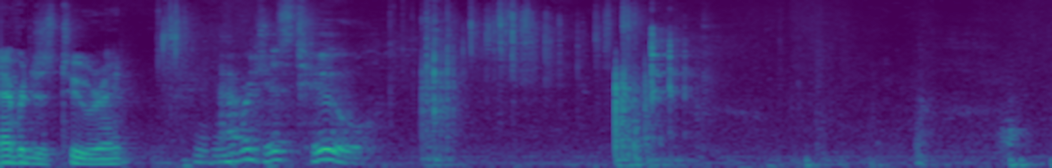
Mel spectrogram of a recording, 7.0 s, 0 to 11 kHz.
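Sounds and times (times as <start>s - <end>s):
speech: 0.0s - 3.0s
dice rolled for a perception check clattering across a hard surface: 1.0s - 4.7s.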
